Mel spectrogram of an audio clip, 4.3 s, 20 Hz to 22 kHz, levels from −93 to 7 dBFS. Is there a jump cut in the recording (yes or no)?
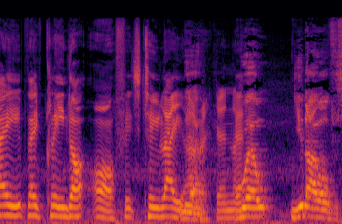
yes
